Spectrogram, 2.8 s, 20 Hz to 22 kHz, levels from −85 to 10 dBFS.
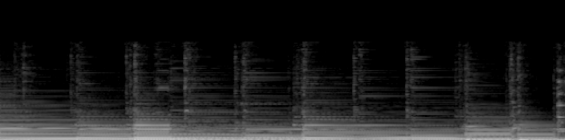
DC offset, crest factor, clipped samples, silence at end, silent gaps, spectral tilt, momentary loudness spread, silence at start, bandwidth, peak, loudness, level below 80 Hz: under 0.1%; 16 dB; under 0.1%; 0 s; none; -8.5 dB/octave; 6 LU; 0 s; 11 kHz; -6 dBFS; -22 LUFS; -50 dBFS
